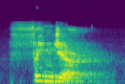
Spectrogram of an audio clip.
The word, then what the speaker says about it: finger: Now, many of my students somehow pronounced this word finger. Finger. I don't know why, but many of them pronounced this finger. That is very worrying for me because, well, it's wrong.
